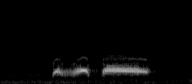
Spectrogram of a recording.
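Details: Single clear coo of a Javanese spotted dove, 'sandungan kuk 2' type: a short hitched two-part note, a slight pause, then a half-second, even, throaty coo, with almost no background noise.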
